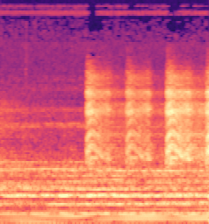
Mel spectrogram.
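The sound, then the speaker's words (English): Three harsh crow caws in quick succession over a low, steady droning background, each call rasping and fairly loud, from an approaching crow. “Listen to the approaching crow.”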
